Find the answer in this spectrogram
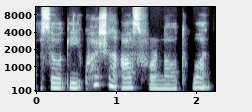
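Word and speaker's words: NotI: does enzyme not one the last letter here is a roman numeral so it's pronounced not one cut pmsh2 all right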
